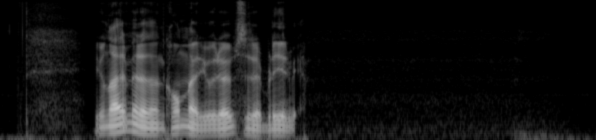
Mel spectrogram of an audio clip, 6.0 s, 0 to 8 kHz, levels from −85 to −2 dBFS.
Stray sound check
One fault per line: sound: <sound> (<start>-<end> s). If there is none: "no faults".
no faults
